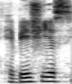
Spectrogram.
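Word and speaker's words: herbaceous: हर्बेशियस, इसमें are silent है।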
